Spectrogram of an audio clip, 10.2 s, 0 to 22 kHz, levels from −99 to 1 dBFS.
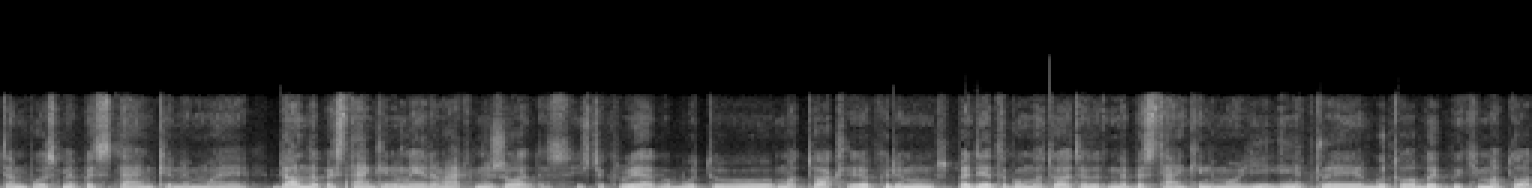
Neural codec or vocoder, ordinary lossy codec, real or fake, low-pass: codec, 24 kHz, 0.9 kbps, WavTokenizer, medium speech release version 1; AAC, 48 kbps; fake; 10.8 kHz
